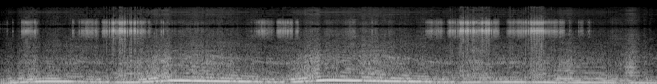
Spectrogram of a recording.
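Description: Peugeot 106 rally car's engine, heard from inside the cabin, revved while the car stands still: the revs jump up from idle, rise and fall twice, hold steady, then drop back to idle near the end.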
